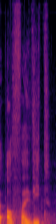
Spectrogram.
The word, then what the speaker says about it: алфавит: позднем византийском варианте архаического ударение на второй слог в слове а алфавит точно соответствовало греческому произношение apprentice современном русском языке ударение на последнем напал на последнем слоге появилась приятно под влиянием французского варианта произношения этого же слова давно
